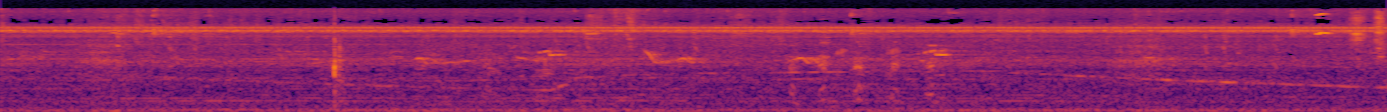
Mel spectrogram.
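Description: Short, scattered bird chirps over steady outdoor background noise, with a faint tone sliding slowly down in pitch through the second half.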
